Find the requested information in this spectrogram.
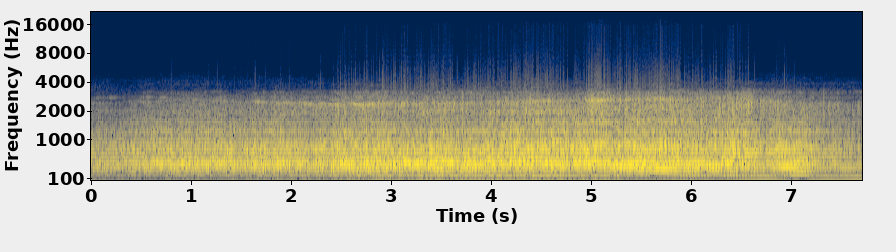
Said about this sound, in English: It was 9:45 on the dot as the big mainliner slowly circled down out of the clear starlit sky.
